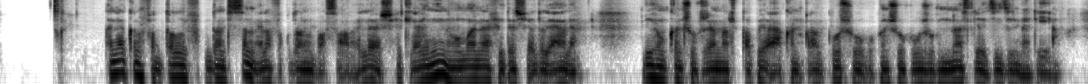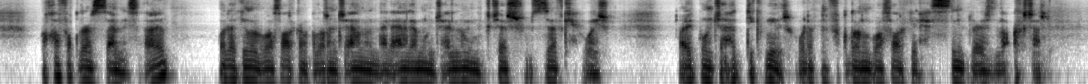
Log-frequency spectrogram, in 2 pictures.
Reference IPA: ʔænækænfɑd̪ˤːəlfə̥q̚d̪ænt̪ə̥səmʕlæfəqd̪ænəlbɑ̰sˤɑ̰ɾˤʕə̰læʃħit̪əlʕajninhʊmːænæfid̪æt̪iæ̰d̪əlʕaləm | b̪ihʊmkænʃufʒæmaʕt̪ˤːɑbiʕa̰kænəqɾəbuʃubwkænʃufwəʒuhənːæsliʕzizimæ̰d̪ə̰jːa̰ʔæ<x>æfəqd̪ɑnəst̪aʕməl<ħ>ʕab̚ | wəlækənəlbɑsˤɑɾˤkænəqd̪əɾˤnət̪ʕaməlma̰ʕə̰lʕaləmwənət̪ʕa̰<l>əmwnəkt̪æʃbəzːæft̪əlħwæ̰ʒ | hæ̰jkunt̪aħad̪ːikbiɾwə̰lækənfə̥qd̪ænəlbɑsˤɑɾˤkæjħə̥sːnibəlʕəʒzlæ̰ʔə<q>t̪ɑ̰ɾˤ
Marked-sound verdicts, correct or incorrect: correct, incorrect, incorrect, incorrect

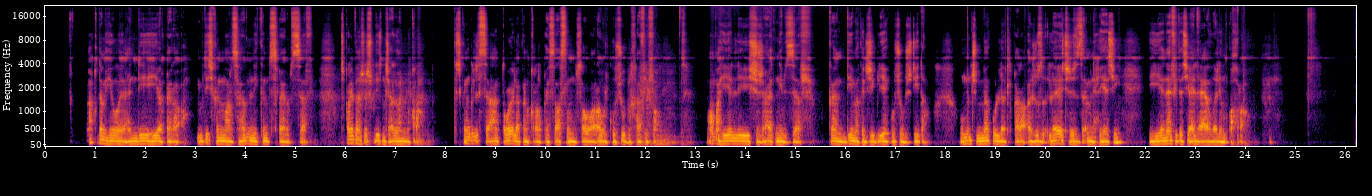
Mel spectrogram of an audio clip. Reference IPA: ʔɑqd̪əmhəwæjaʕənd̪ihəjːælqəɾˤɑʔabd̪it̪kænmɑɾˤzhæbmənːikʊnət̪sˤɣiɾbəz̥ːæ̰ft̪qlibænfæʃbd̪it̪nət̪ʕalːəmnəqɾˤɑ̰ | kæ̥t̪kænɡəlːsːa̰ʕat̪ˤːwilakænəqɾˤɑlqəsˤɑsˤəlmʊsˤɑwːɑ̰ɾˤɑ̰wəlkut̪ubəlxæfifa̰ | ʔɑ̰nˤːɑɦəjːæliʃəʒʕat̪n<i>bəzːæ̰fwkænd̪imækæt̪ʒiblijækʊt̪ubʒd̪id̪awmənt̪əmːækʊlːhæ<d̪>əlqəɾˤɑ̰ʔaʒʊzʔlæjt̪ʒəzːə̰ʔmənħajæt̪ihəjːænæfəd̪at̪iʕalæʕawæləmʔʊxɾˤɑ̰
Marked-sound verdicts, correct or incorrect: correct, incorrect

